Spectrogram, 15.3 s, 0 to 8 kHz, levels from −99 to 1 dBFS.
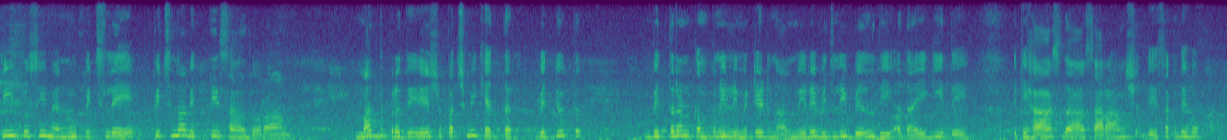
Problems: constant background noise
